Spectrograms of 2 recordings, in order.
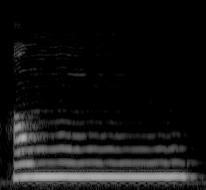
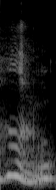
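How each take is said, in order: First: The vowel sounds like the 'o' in home. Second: The vowel sounds like the 'a' in cat. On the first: The speaker calls it right. "you say home" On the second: The speaker calls it wrong. "instead of saying ham"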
